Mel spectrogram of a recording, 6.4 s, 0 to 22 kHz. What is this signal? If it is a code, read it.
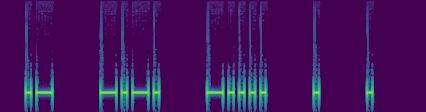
Morse code, heard as a keyed tone, about 15 wpm, spaced as for 9 wpm, 700 Hz. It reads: AC6EE
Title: USA Call Signs - 5 Characters - 3x Character Spacing - 15wpm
